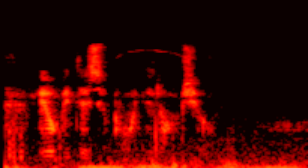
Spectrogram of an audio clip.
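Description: A man's voice speaking faintly, a television interview played back through laptop speakers.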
